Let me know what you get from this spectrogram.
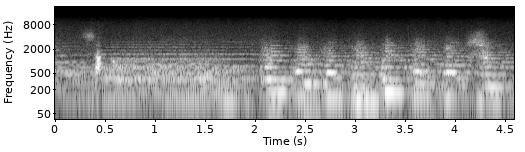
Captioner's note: tribal language spoken audio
